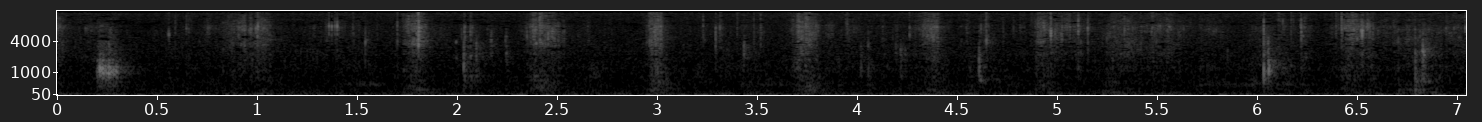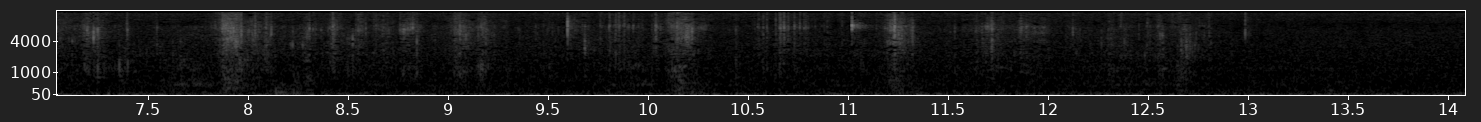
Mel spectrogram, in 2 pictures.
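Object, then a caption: Gel slime blob. A palm-sized blob of soft, solid, clear golden-orange gel slime with gold flakes sits on a beige table and is pressed and poked with latex-gloved fingertips, then lifted and stretched in both hands. Quiet, wet squishy pops and sticky crackles come in a steady run of short bright clicks over a low, soft background, with one sharper pop at the very start.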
